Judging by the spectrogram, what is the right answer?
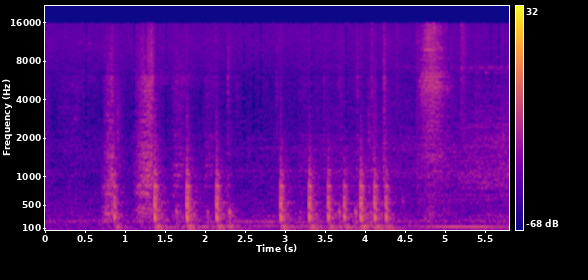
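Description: Leftover oil paint and cold wax being scraped up with a tool: a quick, irregular run of short scrapes and taps, about three a second, then one longer swish near the end.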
